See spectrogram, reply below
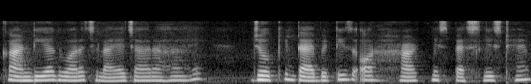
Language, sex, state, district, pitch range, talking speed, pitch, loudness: Hindi, female, Haryana, Jhajjar, 180-205 Hz, 145 wpm, 190 Hz, -17 LUFS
